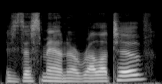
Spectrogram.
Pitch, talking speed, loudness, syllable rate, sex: 165 Hz, 185 wpm, -17 LUFS, 5.4 syllables/s, female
